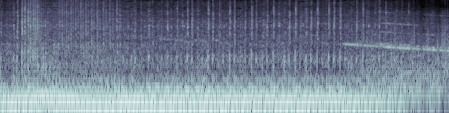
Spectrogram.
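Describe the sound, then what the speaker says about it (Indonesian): Stock exhaust of a Harley-Davidson motorcycle roars in a big-bike convoy, a loud, deep, continuous engine rumble mixed with a wailing siren, the rumble easing slightly toward the end. "Inilah suara knalpot standar motor Harley Davidson, sangar dan menggelegar."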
